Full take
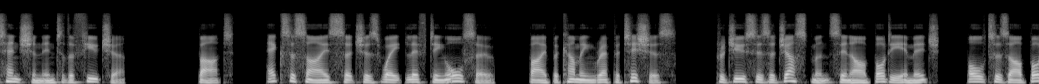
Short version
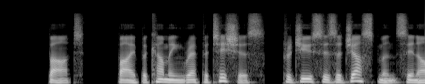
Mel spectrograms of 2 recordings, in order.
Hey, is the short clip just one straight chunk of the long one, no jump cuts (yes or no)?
no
